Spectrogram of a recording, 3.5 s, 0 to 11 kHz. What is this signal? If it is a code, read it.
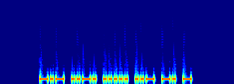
Morse code, heard as a keyed tone, about 30 wpm, 700 Hz. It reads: KF5UNT
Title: USA Call Signs - 6 Characters - Repeated 3x - 30wpm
